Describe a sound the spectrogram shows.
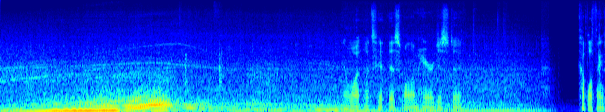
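A heavy truck engine rumbles and revs.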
